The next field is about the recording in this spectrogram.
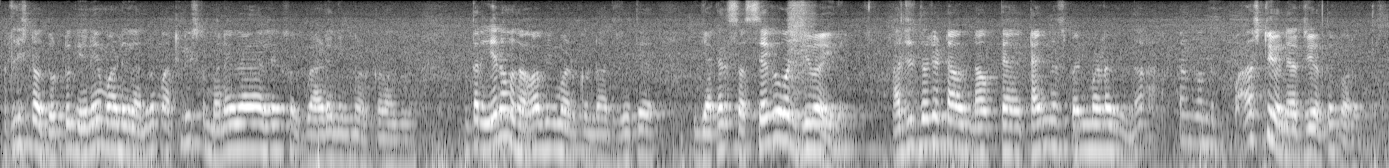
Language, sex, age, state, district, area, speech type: Kannada, male, 30-45, Karnataka, Vijayanagara, rural, spontaneous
